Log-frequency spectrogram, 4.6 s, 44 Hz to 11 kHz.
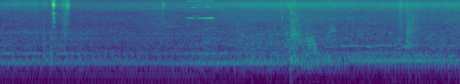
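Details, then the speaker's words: Peugeot engine after loose spark plugs were tightened to 2.5 kg torque, which had caused a strong tac-tac knock: quiet, even idle with a steady low hum and no tapping or knocking left; normal idle. "agora vou dar partida para vocês ver acabou seu barulho ó escuta o motorzinho agora em silêncio lenta"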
